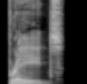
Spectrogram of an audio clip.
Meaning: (noun) plural of braid; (verb) third-person singular simple present indicative of braid
- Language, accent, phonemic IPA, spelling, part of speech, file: English, General American, /bɹeɪdz/, braids, noun / verb, En-us-braids.ogg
